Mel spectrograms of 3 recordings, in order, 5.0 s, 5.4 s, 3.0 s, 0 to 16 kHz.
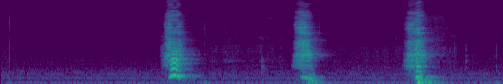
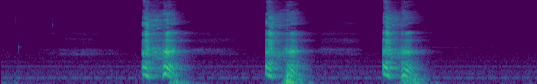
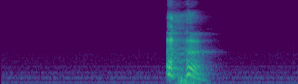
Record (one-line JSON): {"exhalation_length": "5.0 s", "exhalation_amplitude": 5778, "exhalation_signal_mean_std_ratio": 0.29, "three_cough_length": "5.4 s", "three_cough_amplitude": 11330, "three_cough_signal_mean_std_ratio": 0.33, "cough_length": "3.0 s", "cough_amplitude": 17815, "cough_signal_mean_std_ratio": 0.24, "survey_phase": "beta (2021-08-13 to 2022-03-07)", "age": "45-64", "gender": "Female", "wearing_mask": "No", "symptom_none": true, "smoker_status": "Never smoked", "respiratory_condition_asthma": false, "respiratory_condition_other": false, "recruitment_source": "Test and Trace", "submission_delay": "2 days", "covid_test_result": "Negative", "covid_test_method": "ePCR"}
